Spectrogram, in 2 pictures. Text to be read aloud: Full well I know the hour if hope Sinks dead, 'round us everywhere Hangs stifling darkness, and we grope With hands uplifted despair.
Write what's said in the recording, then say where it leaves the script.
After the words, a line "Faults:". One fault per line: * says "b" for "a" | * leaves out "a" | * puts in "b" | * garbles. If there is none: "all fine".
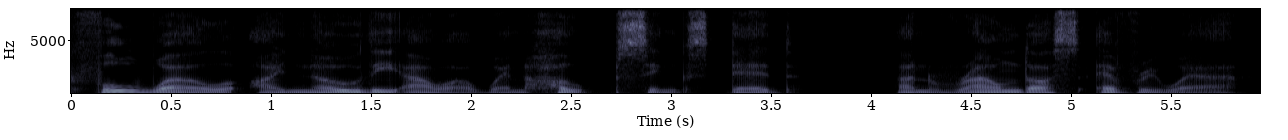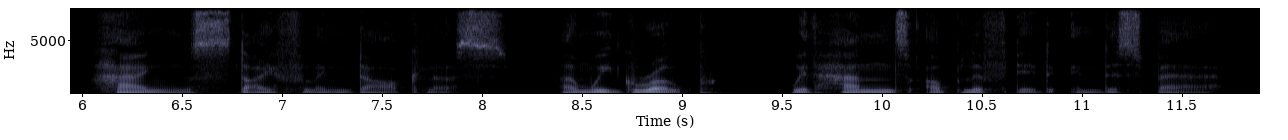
Full well I know the hour when hope Sinks dead, and 'round us everywhere Hangs stifling darkness, and we grope With hands uplifted in despair.
Faults:
* says "when" for "if"
* puts in "and"
* puts in "in"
